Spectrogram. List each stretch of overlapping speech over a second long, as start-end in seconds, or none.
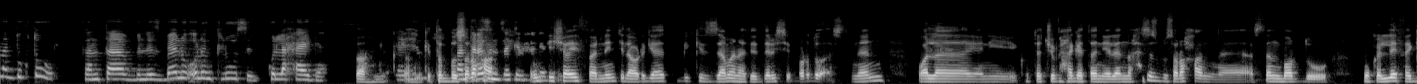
4.0-5.7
